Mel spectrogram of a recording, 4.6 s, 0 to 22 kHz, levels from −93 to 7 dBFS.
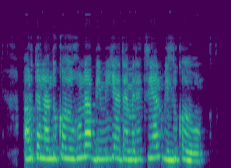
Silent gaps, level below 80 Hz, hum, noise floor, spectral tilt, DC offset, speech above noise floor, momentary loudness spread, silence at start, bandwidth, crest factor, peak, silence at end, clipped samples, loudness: none; -58 dBFS; none; -66 dBFS; -7 dB/octave; under 0.1%; 49 dB; 7 LU; 0.5 s; 7.4 kHz; 14 dB; -2 dBFS; 0.6 s; under 0.1%; -17 LUFS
